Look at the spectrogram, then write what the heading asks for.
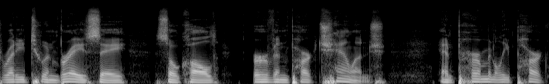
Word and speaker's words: Irvine: Always proud of their family's Scottish ancestry, she gently instructed that the family always pronounce their name Irvin, which rhymed with Mervyn. The Scottish, she said, never pronounced the E, as the English always had.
